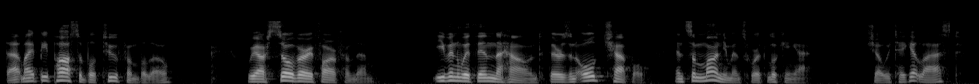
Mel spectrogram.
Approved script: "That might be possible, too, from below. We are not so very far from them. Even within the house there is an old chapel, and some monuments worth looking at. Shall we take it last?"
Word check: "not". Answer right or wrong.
wrong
